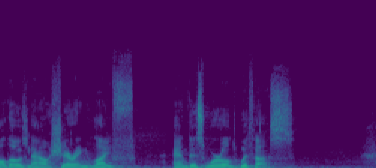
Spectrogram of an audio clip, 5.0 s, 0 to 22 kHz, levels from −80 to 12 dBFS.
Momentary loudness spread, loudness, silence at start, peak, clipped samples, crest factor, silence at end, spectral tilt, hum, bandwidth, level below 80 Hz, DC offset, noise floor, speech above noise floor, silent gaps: 12 LU; -33 LUFS; 0 s; -16 dBFS; under 0.1%; 18 dB; 0 s; -5 dB/octave; none; 15.5 kHz; -74 dBFS; under 0.1%; -60 dBFS; 28 dB; none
